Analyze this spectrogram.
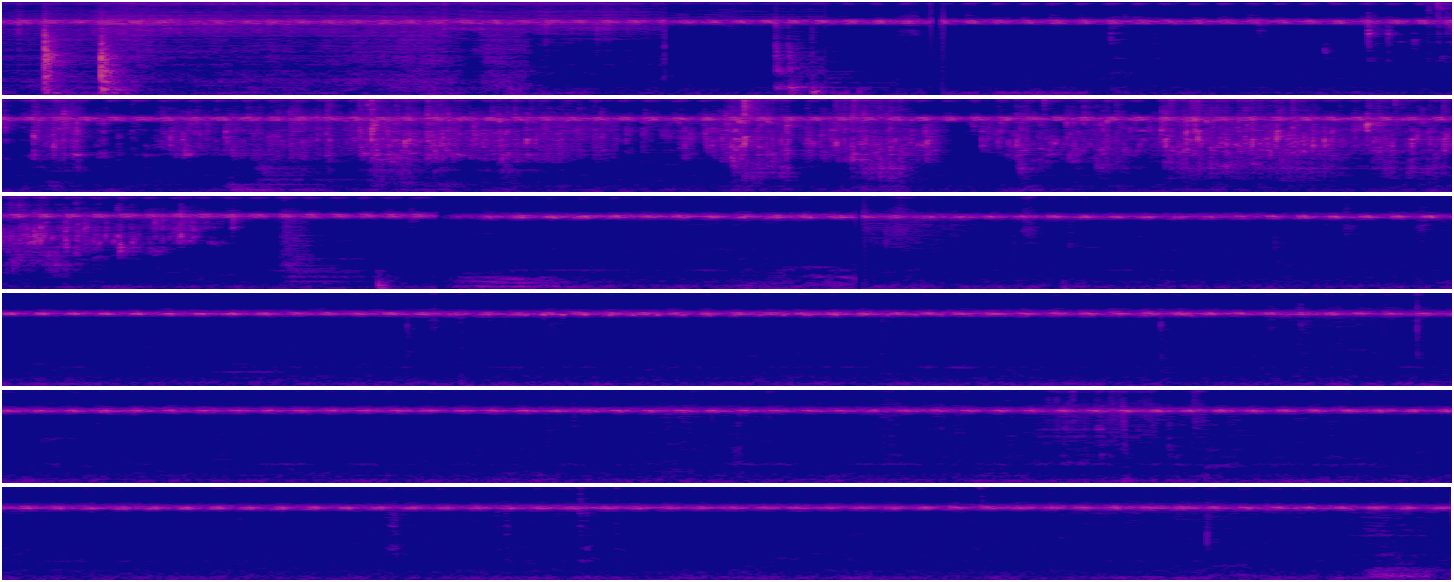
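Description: Steady high-pitched insect trill running throughout. For the first ten seconds or so a crackling hiss sounds over it as a heated knife melts into a plastic bottle, then stops abruptly.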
